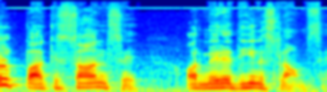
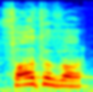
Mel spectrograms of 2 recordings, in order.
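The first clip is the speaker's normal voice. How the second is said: सात हज़ार repeated higher and louder; incredulous repeat; 4 semitones higher, 5 dB louder than usual. Real, not acted. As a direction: punch out सात हज़ार in disbelief. Repeats the wage figure in disbelief.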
